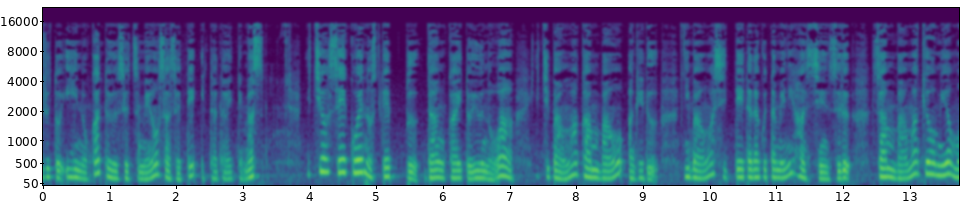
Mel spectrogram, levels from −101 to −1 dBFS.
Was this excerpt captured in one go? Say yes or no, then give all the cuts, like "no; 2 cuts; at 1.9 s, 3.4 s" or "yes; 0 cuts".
no; 1 cut; at 3.8 s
